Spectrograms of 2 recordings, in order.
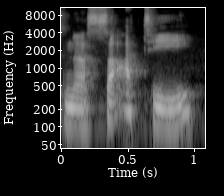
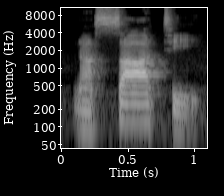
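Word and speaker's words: נשאתי: of this verse is nassati again with the accent on that second to last syllable because the tav plus the herik yod marking the one cs subject is not strong enough ending in a vowel to draw the accent to itself the accent remains in the prior syllable nassati we then have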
